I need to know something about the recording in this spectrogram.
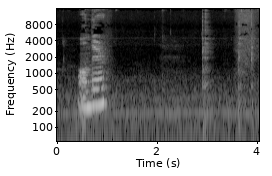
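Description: A metal spoon scrapes and clinks against a glass plate.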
